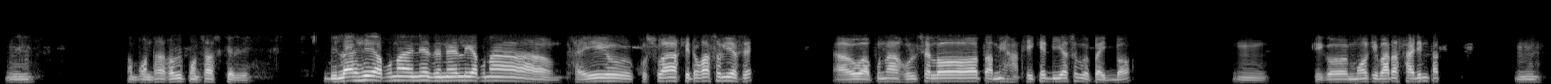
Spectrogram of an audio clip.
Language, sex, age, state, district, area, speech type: Assamese, male, 18-30, Assam, Sivasagar, rural, conversation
